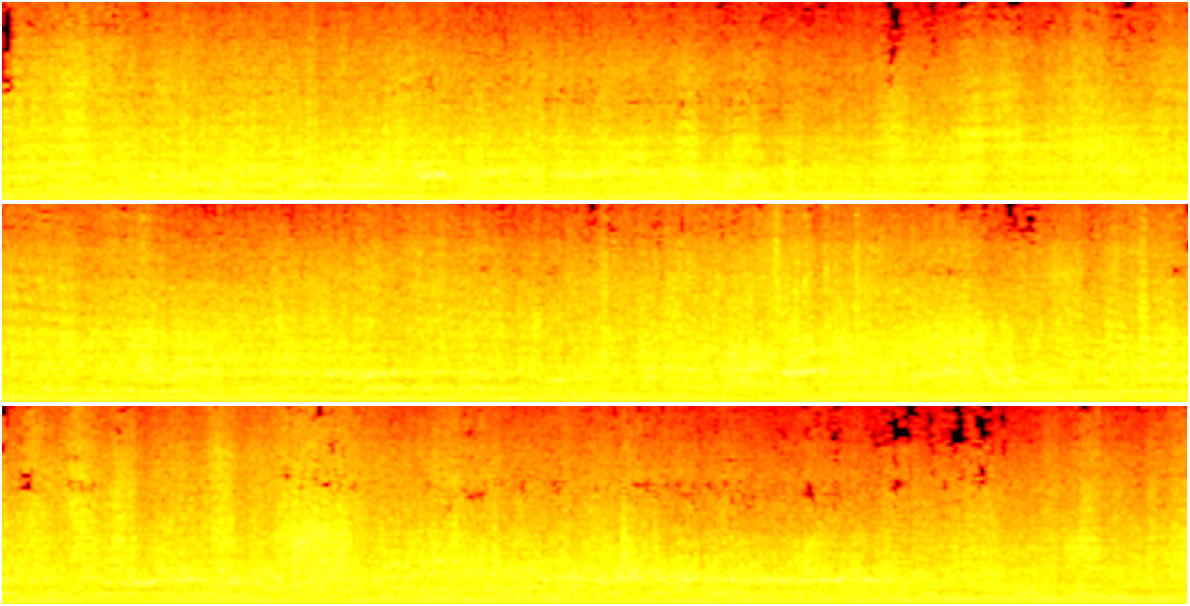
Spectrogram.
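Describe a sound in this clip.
Race car engines roar loudly around a dirt track outdoors.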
